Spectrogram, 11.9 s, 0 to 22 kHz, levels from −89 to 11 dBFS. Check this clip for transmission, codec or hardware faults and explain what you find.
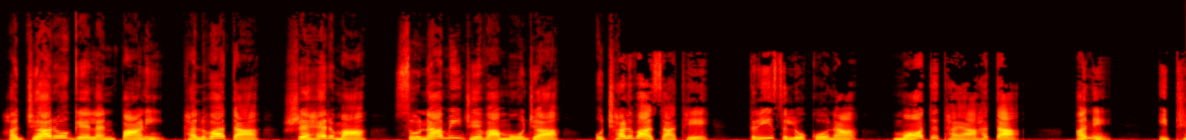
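One fault: from 6.2 s to the end, the speech abruptly dulls, losing everything above 13.9 kHz, with more swirly codec artefacts and no gap. This is an adaptive stream at a lower bitrate, consistent with MP3 dropping from about 128 to 64 kbit/s.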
